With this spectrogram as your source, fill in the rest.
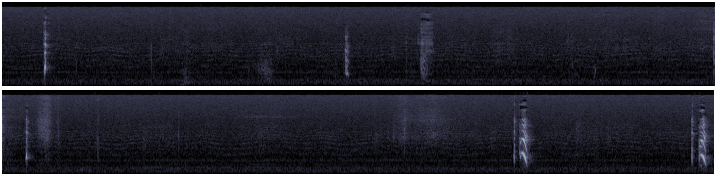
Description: I never knew baby hiccups were so adorable.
